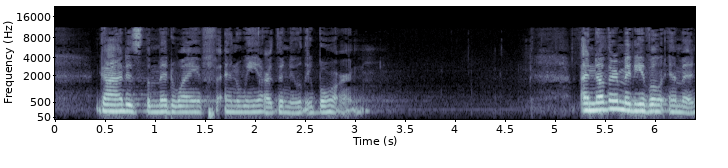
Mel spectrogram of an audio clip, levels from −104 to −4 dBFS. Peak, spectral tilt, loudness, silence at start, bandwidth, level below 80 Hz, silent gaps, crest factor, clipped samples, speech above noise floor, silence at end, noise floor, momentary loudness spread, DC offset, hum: -10 dBFS; -5.5 dB/octave; -28 LUFS; 0.4 s; 11.5 kHz; -64 dBFS; none; 18 dB; under 0.1%; 43 dB; 0 s; -70 dBFS; 13 LU; under 0.1%; none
